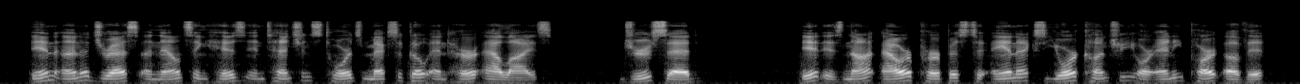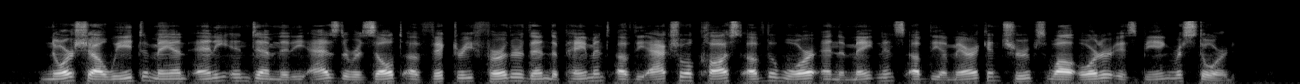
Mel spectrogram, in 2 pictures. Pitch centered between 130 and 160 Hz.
Yes: low, 135 Hz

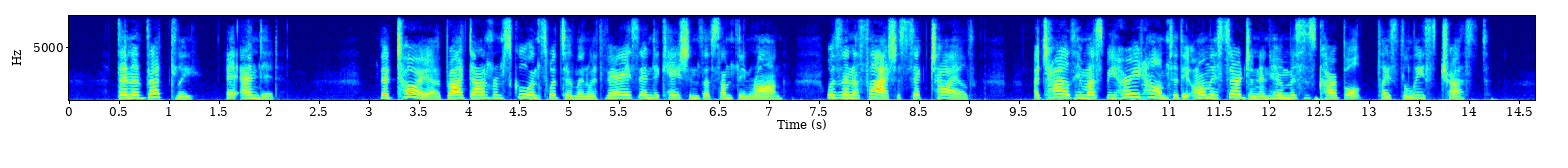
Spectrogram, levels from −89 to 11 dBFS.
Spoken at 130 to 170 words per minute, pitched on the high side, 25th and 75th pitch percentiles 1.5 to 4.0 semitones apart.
No: average, 180 wpm; very high, 255 Hz; average, 3.0 semitones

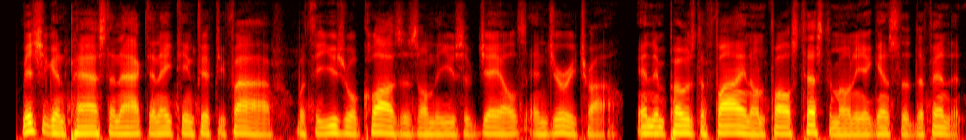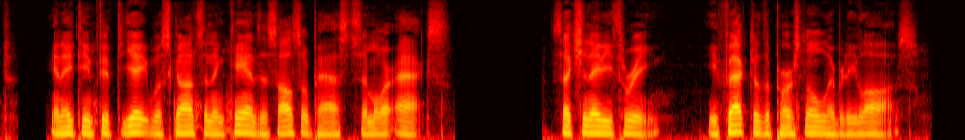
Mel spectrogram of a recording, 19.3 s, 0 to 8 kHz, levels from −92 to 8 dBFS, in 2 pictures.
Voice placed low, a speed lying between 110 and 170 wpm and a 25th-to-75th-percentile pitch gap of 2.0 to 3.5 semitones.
Yes: very low, 95 Hz; average, 145 wpm; narrow, 2.6 semitones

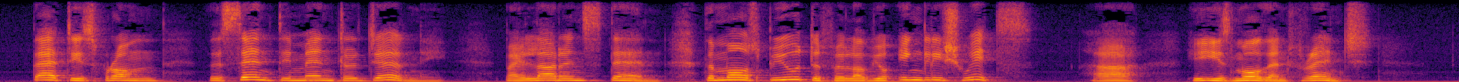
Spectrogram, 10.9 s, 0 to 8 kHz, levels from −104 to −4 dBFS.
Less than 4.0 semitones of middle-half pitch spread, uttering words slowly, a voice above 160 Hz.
No: average, 4.5 semitones; slow, 120 wpm; high, 190 Hz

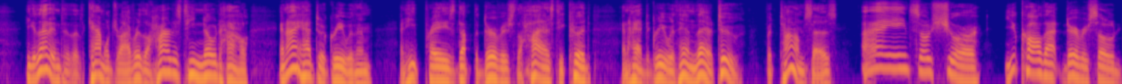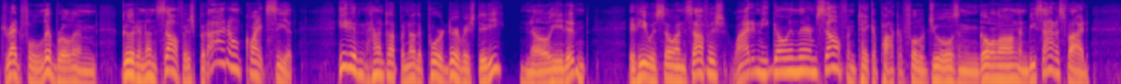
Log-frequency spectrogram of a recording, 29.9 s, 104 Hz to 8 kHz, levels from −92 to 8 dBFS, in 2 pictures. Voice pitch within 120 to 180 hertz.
Yes: low, 135 Hz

